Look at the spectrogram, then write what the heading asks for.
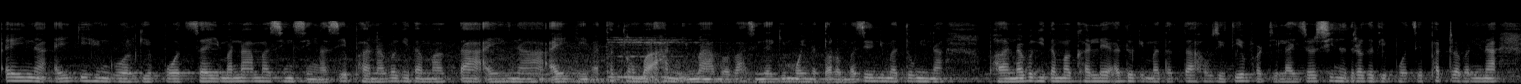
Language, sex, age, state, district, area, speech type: Manipuri, female, 45-60, Manipur, Kakching, rural, spontaneous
